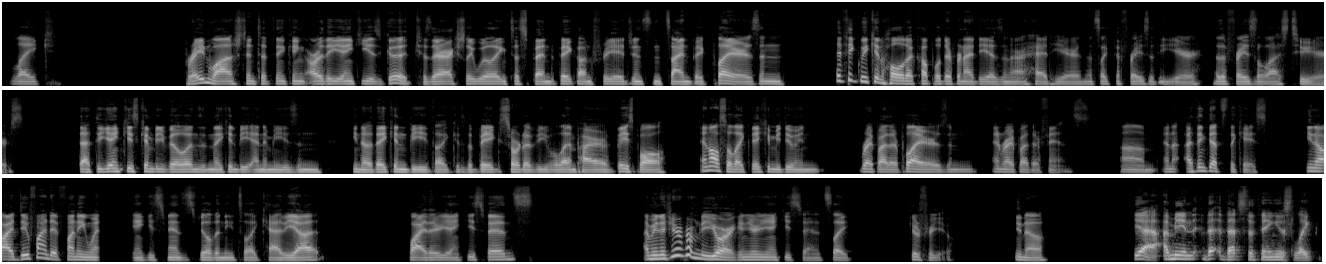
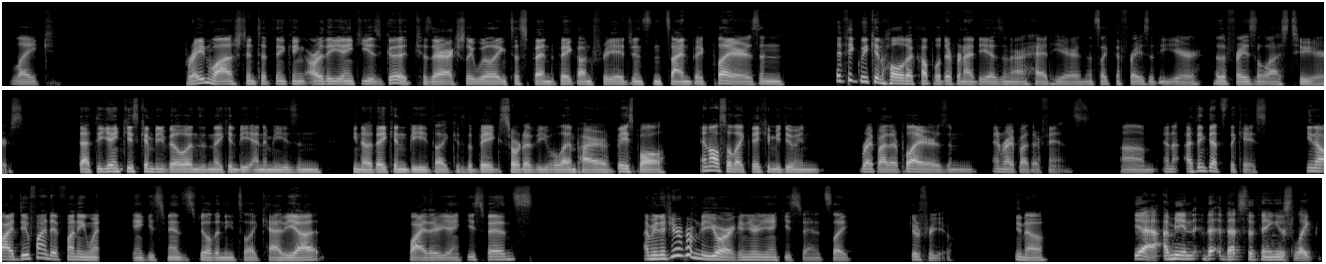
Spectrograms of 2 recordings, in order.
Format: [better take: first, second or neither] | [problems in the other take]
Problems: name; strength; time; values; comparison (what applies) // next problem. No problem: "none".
neither | audio cutting out; at 27 s; the same in both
